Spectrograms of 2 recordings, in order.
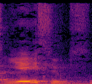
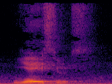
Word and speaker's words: Iesous: Now in Greek, that's Iesus. You spell that I-E-S-O-U-S. Iesus. Maybe it sounds more similar to the Spanish Jesus than it does to our English Jesus.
